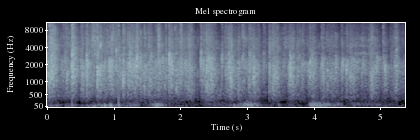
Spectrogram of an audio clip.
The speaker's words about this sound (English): Est-ce qu'on peut applaudir la présence de Dieu ce matin?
